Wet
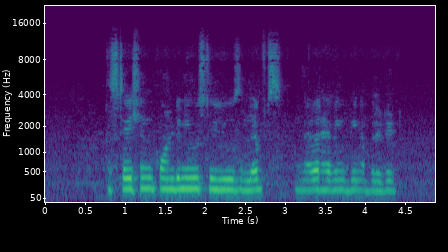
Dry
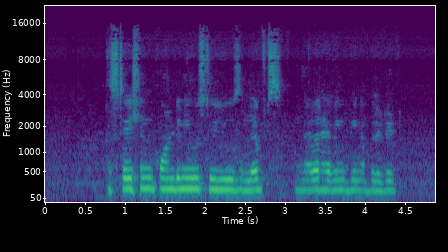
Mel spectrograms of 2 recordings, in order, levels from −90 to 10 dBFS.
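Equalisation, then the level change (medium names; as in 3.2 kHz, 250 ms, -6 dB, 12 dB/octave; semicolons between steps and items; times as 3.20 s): distance through air 56 m; 0.0 dB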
